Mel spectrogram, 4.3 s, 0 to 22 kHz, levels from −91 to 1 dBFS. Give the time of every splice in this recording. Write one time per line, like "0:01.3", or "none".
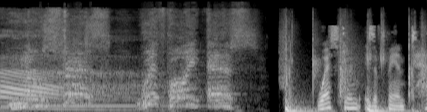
0:02.8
